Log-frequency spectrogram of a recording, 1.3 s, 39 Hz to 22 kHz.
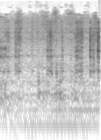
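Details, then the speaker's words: FMS F4U Corsair RC plane after a gear-up belly landing, bench-tested with the transmitter bound: quick, irregular, high-pitched chattering buzz from the servo, which seems to be binding as it pulls on the main gear door. It comes and goes when the door is pulled out. "but I think this Servo here has got something that's binding up on it pulling out on the flap door a little bit that stopped that seems to be okay now it's making noise again"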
